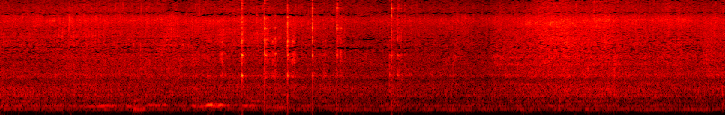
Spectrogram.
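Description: Tomato puree frying in hot oil in a kadhai with a steady sizzle, stirred with a wooden spatula. About four seconds in comes a quick run of about six sharp taps, and the sizzle swells near the end.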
